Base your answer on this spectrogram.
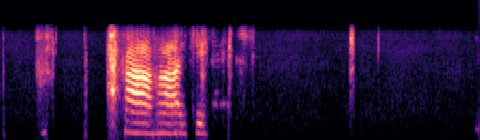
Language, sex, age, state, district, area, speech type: Hindi, female, 30-45, Bihar, Begusarai, rural, conversation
